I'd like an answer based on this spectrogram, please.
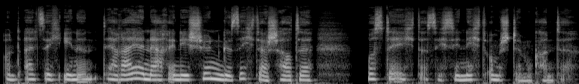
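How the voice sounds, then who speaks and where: Woman reading a novel aloud, steady and measured, bit of gravel, very dry. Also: no echo. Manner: measured, voices characters lightly with raised pitch. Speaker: audiobook narrator. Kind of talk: first-person audiobook narration.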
